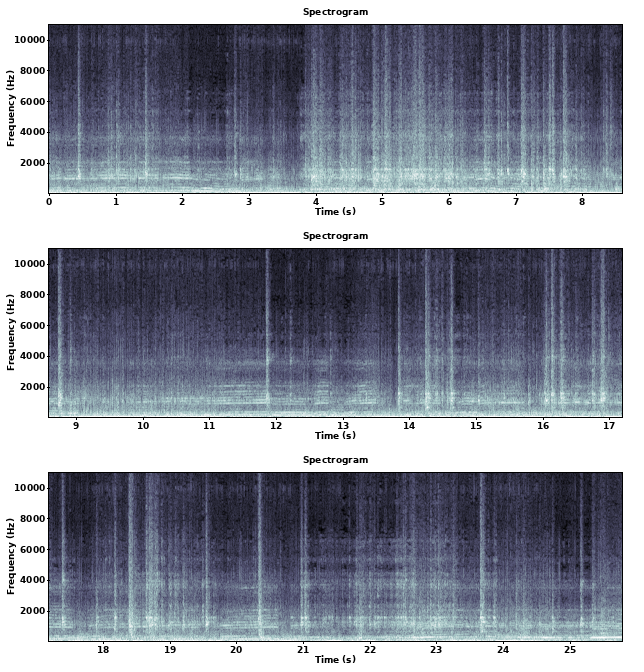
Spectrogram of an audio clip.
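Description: A race car engine roars loudly close by, revving up and down.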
